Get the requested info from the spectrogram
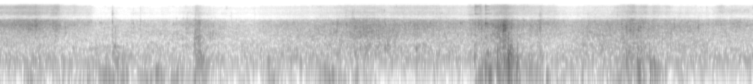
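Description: Wind on the microphone and small waves washing on the beach, with rustles and a few sudden thumps as the nylon fabric and spring frame of a pop-up tent are unfolded; the loudest thump comes about five seconds in.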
